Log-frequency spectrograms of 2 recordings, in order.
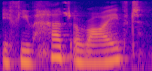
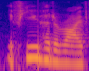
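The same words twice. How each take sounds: First: The word had is fully pronounced and stressed. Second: The word had is reduced and unstressed. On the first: "there I said it in a more strong way" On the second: "I'm not really emphasising it, it's just part of the grammar"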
